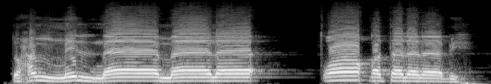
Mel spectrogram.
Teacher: الف مدہ 3 ہے, تینوں ایک ایک الف کی مقدار میں کھینچ کر پڑھنے ہیں. تحملنا میم مشدد غنے کے ساتھ پڑھا جائے گا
